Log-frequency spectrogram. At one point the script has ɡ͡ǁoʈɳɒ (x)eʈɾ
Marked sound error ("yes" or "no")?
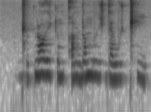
yes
